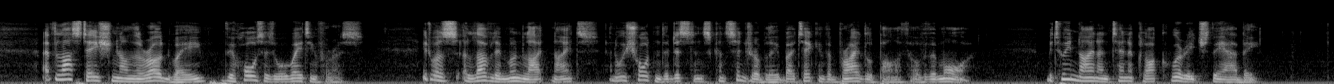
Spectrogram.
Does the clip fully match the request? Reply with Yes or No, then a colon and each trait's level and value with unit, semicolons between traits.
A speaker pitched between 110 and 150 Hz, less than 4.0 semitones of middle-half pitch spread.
No: low, 135 Hz; wide, 5.4 semitones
